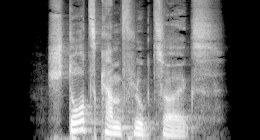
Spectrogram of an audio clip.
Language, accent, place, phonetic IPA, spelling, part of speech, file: German, Germany, Berlin, [ˈʃtʊʁt͡skamp͡fˌfluːkt͡sɔɪ̯ks], Sturzkampfflugzeugs, noun, De-Sturzkampfflugzeugs.ogg
- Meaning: genitive singular of Sturzkampfflugzeug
